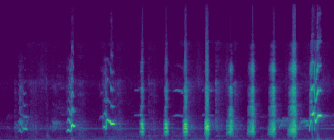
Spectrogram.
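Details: Lure song of a Javan myna, aimed at getting other birds to respond: a few nasal notes followed by a steady series of harsh squawks repeated about every quarter second.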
